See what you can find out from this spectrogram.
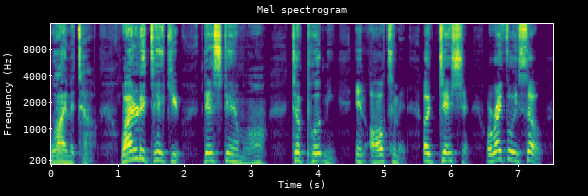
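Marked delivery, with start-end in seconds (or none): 0.0-6.3 somewhat upset, hurt, aggrieved complaining tone. Voicing a figure's complaint to the toy maker: pretend upset Drew McIntyre voice. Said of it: "he's just kind of upset".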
